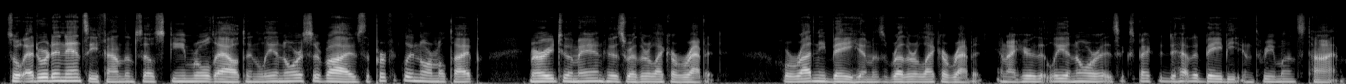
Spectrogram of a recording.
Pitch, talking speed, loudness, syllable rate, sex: 130 Hz, 215 wpm, -19 LUFS, 6.1 syllables/s, male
